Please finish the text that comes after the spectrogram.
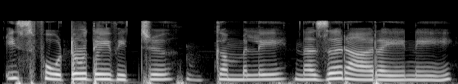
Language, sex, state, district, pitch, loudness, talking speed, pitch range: Punjabi, female, Chandigarh, Chandigarh, 230 Hz, -12 LUFS, 115 wpm, 215-245 Hz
